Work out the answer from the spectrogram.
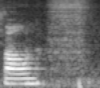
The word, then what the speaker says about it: phone: it's the pH sound the pH is a digraph that makes the sound so we have pH phone okay our words today are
